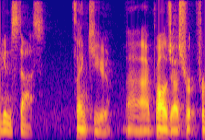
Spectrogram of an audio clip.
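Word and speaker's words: Bagenstos: Is it Bagininstos? Pronounce it for me so I get it right. Bagenstas.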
